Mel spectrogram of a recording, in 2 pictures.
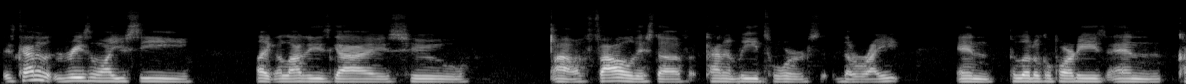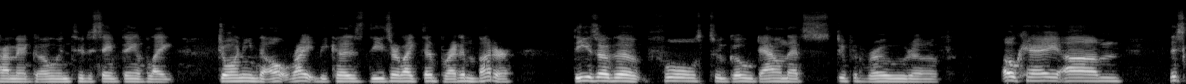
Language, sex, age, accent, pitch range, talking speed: English, male, 20-39, American, 130-150 Hz, 160 wpm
